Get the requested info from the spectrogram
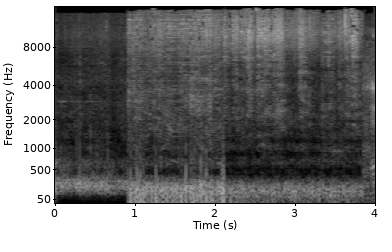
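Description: Freight train wagons in a rail yard: a steady low rumble that becomes heavier about a second in, with a few short metallic knocks over the next second.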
